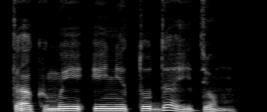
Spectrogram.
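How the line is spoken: Mocking drawl. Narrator (Russian): издевательски протянул он

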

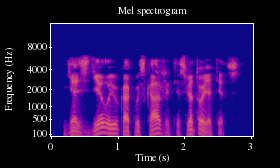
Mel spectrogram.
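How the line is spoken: Dejected girl speaking. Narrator (Russian): уныло сказала девушка

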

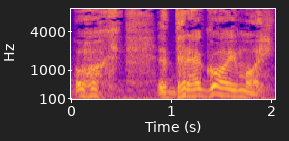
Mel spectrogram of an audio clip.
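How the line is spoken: Relieved exhale. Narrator (Russian): облегченно выдохнул Константин

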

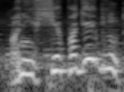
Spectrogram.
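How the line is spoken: Shouted. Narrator (Russian): закричал Самоделкин

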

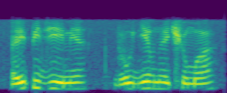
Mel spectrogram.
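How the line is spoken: Plain question. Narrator (Russian): спросила Кора

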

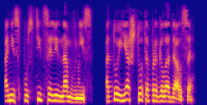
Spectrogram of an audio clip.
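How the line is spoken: Amused, addressing everyone. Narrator (Russian): Я хмыкнул, сказал, обращаясь ко всем

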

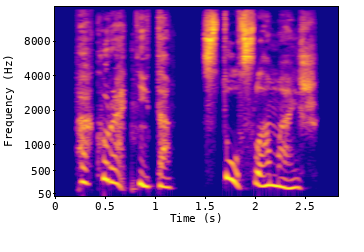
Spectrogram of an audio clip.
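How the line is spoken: Loud scolding whisper. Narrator (Russian): Громким шепотом осадил маленький суетливый напарник

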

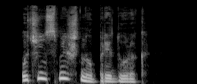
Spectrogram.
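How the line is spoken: Impassive reply. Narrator (Russian): бесстрастным тоном ответил я

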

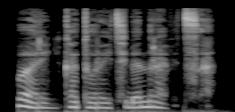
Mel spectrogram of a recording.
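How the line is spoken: Whispered into ear. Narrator (Russian): прошептал он в мое пылающее ухо

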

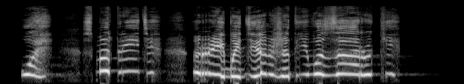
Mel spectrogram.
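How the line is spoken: Squeak. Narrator (Russian): пискнула Настенька

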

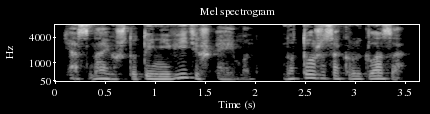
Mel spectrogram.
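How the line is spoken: Whisper. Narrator (Russian): прошептала Айви

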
